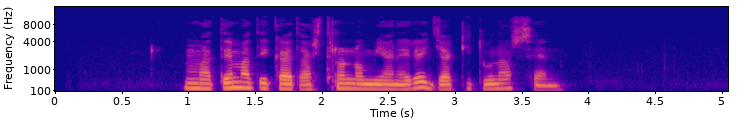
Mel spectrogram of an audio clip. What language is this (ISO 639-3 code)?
eus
